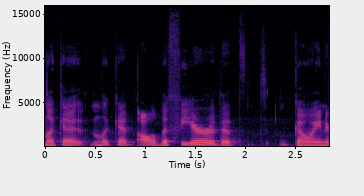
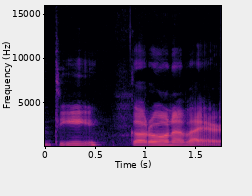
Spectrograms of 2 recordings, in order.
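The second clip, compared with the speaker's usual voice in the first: put-on strong Spanish accent.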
